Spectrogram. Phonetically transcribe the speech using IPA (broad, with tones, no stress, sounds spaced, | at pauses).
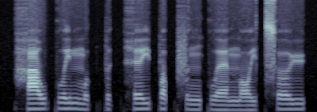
h aː˥ w kʷ e˥ j m ʊ˨˥ k̚ p ɪ˨ k̚ h e˥ j p ɐ˥ p̚ f ɪ˧ ŋ kʷ ɛː˨ n̪ ɔː˨ j t͡sʰ ɵ˥ ɥ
